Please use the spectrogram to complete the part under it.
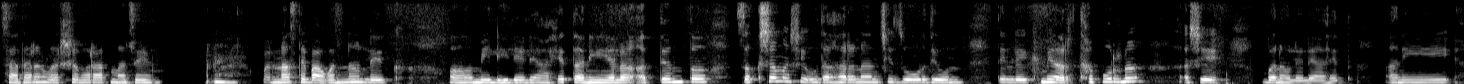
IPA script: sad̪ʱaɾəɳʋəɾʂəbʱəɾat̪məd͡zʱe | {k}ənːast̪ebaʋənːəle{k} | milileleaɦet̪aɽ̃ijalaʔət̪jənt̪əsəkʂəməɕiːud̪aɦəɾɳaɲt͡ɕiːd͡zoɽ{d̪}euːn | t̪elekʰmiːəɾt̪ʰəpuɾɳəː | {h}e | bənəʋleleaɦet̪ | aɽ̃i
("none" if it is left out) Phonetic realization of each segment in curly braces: p, kʰ, d̪, ɕ

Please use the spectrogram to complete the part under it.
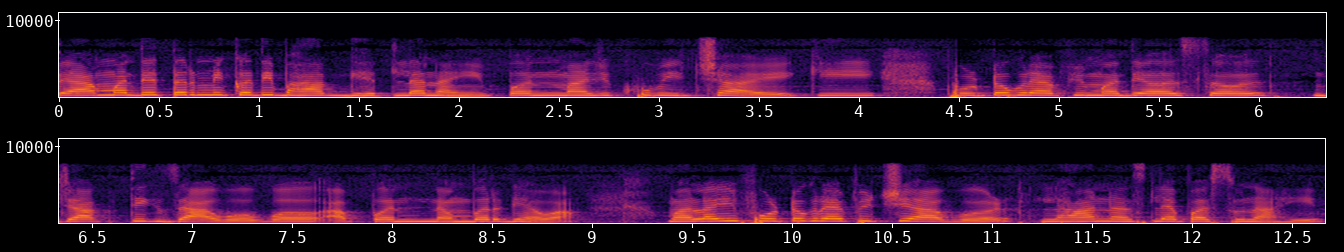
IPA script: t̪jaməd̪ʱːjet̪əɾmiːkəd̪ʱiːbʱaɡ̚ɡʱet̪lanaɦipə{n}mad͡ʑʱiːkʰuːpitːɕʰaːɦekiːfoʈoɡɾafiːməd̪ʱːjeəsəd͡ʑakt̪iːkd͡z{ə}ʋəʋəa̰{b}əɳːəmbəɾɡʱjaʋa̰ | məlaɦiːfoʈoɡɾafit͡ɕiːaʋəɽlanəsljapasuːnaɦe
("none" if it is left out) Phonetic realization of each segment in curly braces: ɳ, a, p

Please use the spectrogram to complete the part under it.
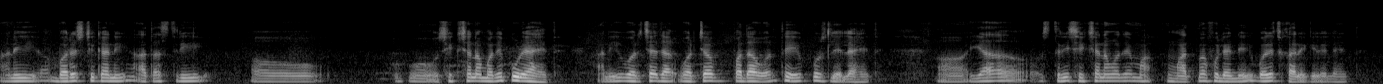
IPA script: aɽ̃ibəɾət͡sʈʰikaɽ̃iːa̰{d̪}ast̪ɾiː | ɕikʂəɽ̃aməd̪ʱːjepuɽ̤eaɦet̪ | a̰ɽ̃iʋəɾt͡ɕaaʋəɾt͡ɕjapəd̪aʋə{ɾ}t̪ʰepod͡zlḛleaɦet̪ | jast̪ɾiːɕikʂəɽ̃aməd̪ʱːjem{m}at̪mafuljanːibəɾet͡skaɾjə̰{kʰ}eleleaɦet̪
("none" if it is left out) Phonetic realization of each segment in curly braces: t̪, ɾ, m, k

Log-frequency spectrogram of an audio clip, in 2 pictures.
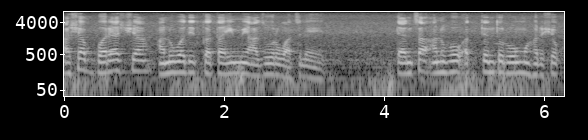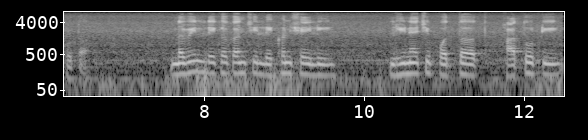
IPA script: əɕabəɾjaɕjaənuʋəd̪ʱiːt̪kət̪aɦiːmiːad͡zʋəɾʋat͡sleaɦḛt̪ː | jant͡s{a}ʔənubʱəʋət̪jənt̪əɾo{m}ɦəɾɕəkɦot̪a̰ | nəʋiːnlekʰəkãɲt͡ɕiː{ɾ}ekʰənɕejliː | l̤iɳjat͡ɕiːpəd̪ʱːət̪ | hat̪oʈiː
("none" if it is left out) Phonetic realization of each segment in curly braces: a, m, l

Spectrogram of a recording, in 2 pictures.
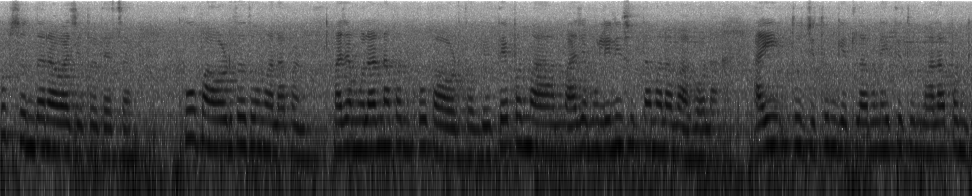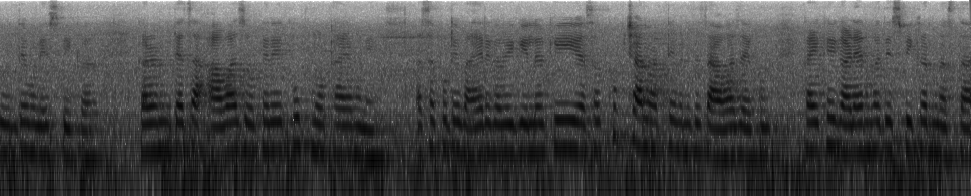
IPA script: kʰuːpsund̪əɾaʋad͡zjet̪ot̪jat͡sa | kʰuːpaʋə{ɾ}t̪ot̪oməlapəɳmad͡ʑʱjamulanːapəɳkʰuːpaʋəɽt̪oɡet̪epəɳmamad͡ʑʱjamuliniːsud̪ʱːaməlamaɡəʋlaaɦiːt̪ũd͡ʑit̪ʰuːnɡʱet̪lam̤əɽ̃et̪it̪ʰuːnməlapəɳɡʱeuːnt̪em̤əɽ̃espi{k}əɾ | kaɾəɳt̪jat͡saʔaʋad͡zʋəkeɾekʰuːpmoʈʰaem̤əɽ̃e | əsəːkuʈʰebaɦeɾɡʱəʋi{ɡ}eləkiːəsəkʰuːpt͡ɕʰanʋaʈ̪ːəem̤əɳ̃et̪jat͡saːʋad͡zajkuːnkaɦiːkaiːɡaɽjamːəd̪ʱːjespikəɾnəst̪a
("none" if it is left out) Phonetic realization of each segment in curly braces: ɽ, k, ɡ

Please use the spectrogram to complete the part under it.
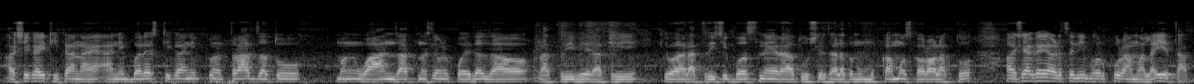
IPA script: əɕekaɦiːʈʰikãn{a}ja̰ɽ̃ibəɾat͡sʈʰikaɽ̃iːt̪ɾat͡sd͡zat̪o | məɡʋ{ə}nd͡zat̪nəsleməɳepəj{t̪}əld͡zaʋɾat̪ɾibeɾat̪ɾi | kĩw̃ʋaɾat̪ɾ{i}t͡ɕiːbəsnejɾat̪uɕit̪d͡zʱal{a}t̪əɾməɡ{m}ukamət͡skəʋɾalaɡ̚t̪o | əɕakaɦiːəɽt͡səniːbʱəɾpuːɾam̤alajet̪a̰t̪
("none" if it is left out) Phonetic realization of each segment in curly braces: a, a, d̪, i, a, m

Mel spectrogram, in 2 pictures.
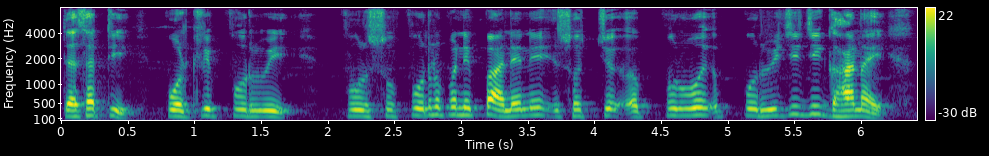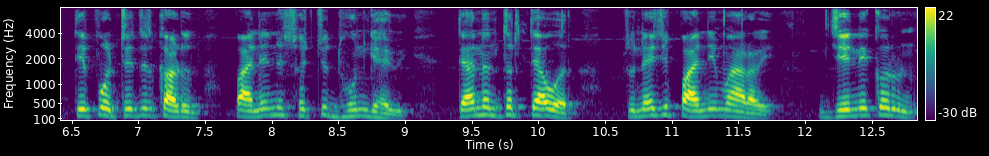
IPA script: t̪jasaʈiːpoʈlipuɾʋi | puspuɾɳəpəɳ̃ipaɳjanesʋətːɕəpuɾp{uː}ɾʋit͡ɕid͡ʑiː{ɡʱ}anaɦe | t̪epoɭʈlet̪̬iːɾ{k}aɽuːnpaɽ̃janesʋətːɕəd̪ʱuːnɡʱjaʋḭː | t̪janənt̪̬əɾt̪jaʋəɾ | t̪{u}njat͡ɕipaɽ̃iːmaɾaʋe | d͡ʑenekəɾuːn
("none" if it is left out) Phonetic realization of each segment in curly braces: u, ɡʱ, k, u

